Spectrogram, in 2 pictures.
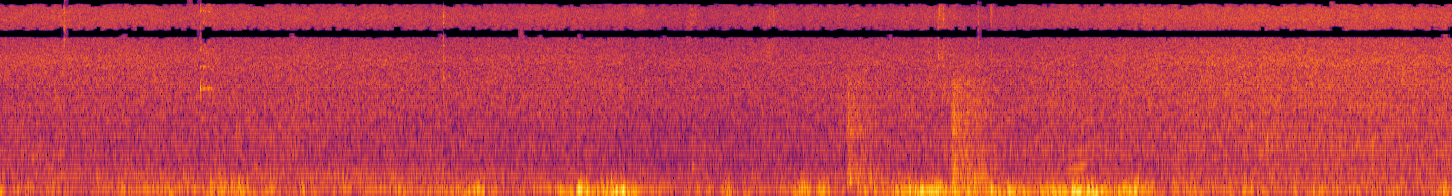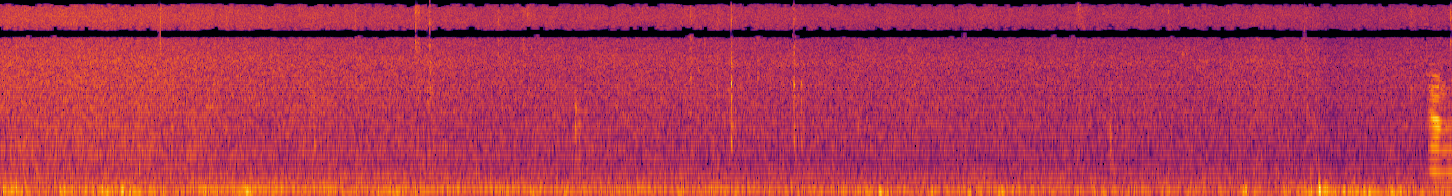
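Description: Steady rain hisses throughout with low rumbling swells of thunder, loudest around the middle, a continuous stormy wash outdoors; faint voices may sit beneath the noise.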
